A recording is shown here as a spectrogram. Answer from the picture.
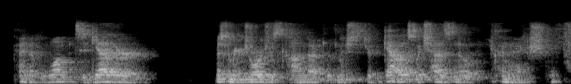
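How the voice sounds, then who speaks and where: The pace is moderate. Room echo can be heard. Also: man. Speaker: attorney for the defense. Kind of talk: legal argument in court. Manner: halting, many filler ums.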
